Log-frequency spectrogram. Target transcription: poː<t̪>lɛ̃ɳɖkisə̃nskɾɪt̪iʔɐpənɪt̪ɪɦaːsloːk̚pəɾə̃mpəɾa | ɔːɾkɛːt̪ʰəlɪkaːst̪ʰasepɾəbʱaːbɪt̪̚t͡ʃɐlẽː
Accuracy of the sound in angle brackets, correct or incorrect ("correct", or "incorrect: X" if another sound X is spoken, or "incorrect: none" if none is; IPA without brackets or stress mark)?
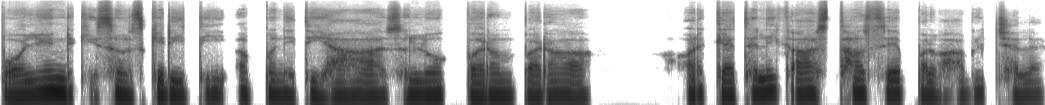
incorrect: none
